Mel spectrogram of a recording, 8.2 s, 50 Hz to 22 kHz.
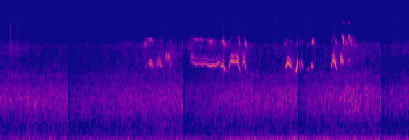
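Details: Bald eagles at a Southwest Florida nest at dinner time on 14 February 2024, with an adult pair and their eaglet. Thin, high whistled chitters come in quick rising-and-falling bursts over steady low background rumble.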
